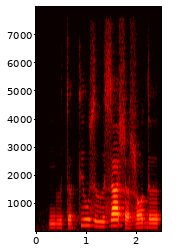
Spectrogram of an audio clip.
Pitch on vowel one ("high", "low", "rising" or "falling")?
low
